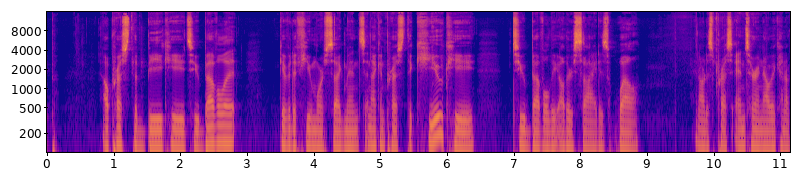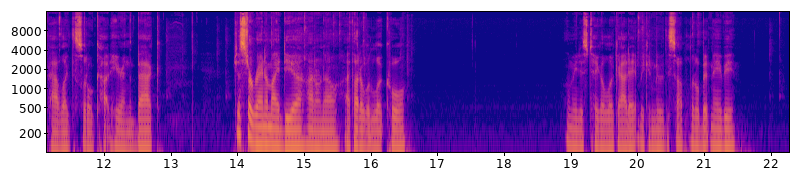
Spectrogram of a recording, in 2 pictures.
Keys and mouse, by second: 10.6-12.8 middle drag, 13.1-13.6 middle drag, 14.2 shift+middle drag, 14.5 middle click, 14.9 q, 15.9-16.4 middle drag, 16.5-19.6 middle drag, 21.3-21.9 middle drag.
